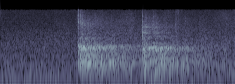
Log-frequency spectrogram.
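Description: A tennis ball bounces on a hard court in a large echoing hall.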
